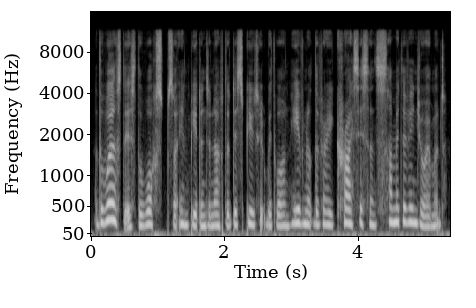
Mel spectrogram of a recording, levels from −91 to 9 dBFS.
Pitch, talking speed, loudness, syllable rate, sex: 200 Hz, 245 wpm, -19 LUFS, 6.7 syllables/s, female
